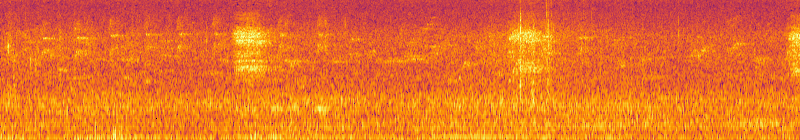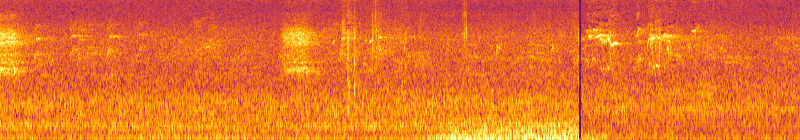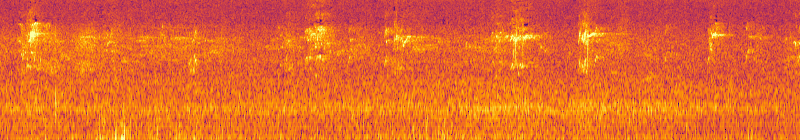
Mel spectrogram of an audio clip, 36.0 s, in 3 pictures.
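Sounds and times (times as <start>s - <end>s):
low rumble: 18.3s - 20.7s.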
